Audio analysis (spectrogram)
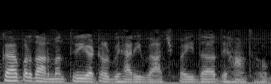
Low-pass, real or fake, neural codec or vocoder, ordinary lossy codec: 5.4 kHz; real; none; none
